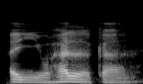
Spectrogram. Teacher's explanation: Jadi langsung ngalir dari ha ke huruf lam. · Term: hamzah wasal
